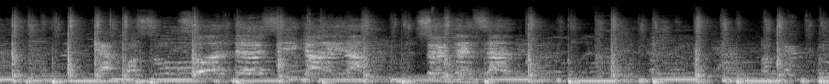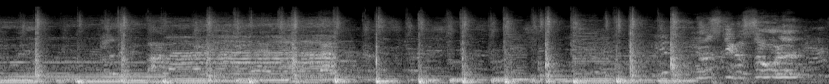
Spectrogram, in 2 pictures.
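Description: Live band playing: acoustic guitars strummed hard and fast over a walking electric bass line.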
